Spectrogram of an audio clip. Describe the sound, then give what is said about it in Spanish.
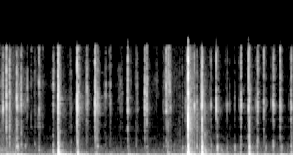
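Fingers tap steadily on a computer keyboard, a quick irregular patter of clicks with a few sharper, heavier keystrokes standing out, and no voices. “con el repiqueteo de sus dedos sobre el teclado, con las montañas de papeles chamuscados.”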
